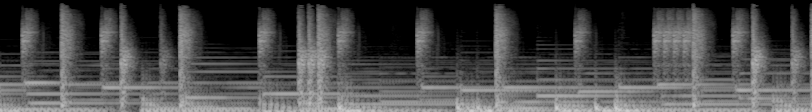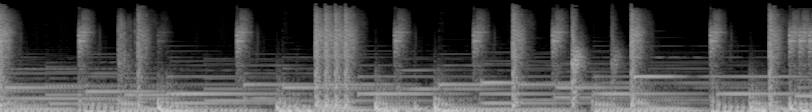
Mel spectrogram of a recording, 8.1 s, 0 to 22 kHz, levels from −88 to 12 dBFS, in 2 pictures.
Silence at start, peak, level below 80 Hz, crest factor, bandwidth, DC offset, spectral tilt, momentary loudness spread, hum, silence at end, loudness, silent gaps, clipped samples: 0 s; -2 dBFS; -22 dBFS; 16 dB; 18 kHz; under 0.1%; -4.5 dB/octave; 6 LU; none; 0 s; -19 LUFS; none; under 0.1%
